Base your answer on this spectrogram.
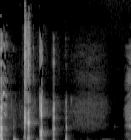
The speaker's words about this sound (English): Oh, excuse me. Little coffee burp there.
